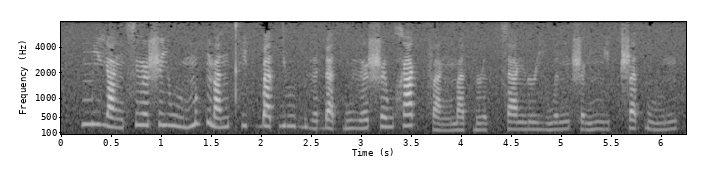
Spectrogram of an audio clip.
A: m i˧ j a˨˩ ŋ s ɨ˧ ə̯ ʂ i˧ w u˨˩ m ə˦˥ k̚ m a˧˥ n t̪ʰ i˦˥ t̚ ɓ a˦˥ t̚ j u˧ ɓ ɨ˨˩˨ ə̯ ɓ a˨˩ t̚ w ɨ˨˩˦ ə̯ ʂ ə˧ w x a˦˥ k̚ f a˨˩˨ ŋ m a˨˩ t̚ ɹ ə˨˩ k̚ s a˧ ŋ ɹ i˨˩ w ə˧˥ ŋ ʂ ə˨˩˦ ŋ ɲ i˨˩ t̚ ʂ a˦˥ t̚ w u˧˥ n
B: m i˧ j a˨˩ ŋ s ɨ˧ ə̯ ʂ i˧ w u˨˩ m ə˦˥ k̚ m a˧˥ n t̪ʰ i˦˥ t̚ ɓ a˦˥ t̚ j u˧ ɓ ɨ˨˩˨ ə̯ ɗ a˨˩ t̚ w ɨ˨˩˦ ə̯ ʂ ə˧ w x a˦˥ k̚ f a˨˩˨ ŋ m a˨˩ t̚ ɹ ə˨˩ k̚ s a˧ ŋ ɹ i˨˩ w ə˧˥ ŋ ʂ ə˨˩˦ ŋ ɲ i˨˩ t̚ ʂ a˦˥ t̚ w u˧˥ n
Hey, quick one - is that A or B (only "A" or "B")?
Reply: B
